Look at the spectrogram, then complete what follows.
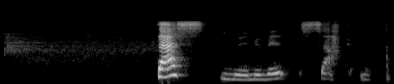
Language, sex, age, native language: Icelandic, male, 9, Icelandic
